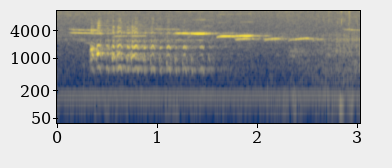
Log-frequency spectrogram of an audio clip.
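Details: A wild turkey longbeard gobbles on an April early morning in the woods during a hunt with aggressive calling, one loud, rapid, rattling gobble just over a second, over a steady low hum and a few thin, high whistled notes.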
